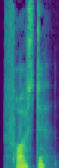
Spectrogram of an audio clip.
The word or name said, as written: froste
